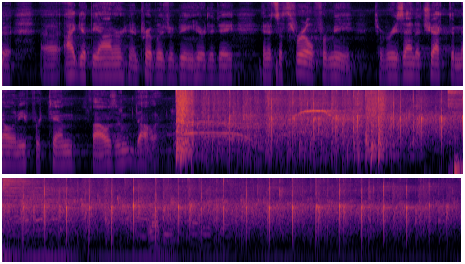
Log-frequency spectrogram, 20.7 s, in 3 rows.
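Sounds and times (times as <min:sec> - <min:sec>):
speech: 0:00.0 - 0:10.2
audience applause: 0:09.6 - 0:20.7.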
